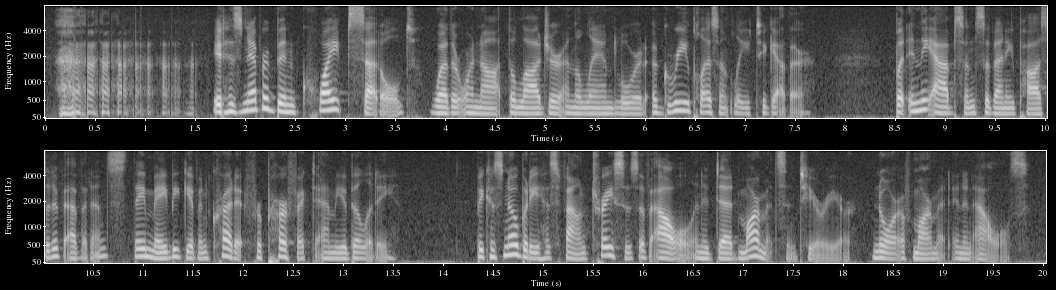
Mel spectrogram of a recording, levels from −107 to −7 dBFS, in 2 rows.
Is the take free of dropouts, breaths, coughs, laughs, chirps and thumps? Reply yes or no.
no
